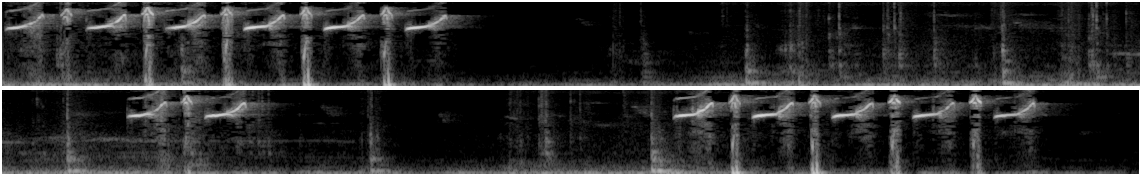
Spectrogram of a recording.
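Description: Cinereous tit song: three spells of fast, high, scratchy repeated notes, each lasting a second or two, over a low rumbling background hum.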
